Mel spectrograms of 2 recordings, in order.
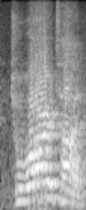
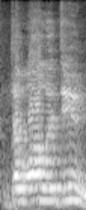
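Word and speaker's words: tewaarathon: voice didn't like it Taran actually is better pronounced dadon Mohawk doesn't have a t but tell the Jesuits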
